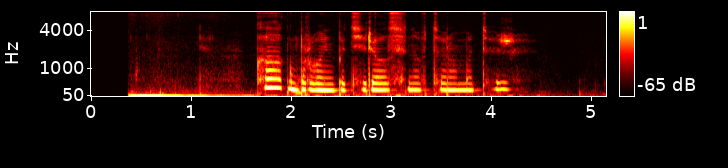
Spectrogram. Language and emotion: Russian, sad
